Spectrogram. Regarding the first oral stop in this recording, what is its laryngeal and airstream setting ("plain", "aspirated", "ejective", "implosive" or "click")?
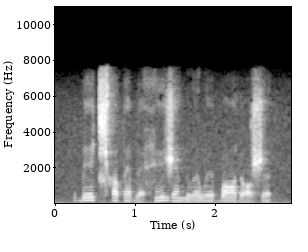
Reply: implosive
